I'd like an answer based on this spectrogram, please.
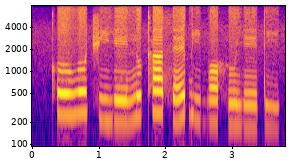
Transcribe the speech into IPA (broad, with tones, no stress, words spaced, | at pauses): kʰoː˦ wo˦ t͡ʃi˨jeː˨nʊ˦ kʰa˦sɛ˨˦ɓi˨bɔ˨ hũ˨jeː˨ti˨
